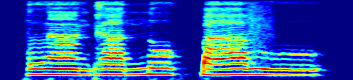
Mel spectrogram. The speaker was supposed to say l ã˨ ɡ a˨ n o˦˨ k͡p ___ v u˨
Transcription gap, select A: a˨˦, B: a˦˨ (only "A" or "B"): A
